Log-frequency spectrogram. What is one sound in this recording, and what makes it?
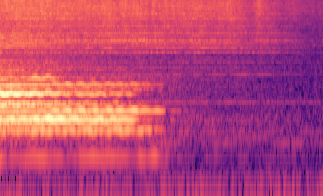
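A woman sings a long, wavering held note that ends and echoes away.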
